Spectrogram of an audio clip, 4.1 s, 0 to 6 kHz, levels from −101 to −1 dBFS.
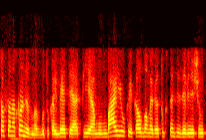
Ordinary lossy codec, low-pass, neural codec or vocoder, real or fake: MP3, 48 kbps; 5.4 kHz; none; real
